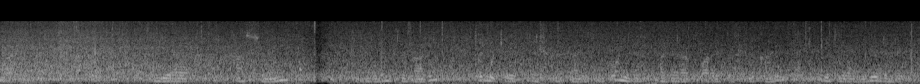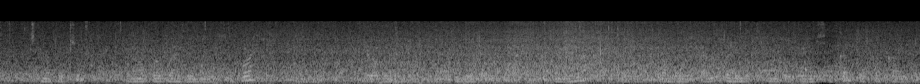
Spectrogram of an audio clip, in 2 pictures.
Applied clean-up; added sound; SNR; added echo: none; Rain + Waves, surf; -5 dB; none.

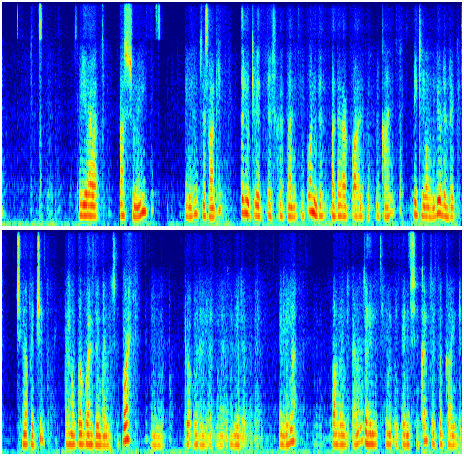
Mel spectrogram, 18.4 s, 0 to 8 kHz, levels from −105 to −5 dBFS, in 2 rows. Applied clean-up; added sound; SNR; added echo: neural mask model DeepFilterNet 3.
